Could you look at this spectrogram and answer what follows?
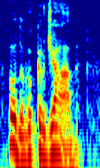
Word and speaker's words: Job: We go go on to the book of Job which is confusing to some people because it's because it's spelled like Job, right?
